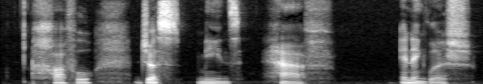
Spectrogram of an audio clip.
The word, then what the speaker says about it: hafu: The first word is hafu. Hafu was used by Kiyoto early on as a way of that other people are identifying them. And basically, it's just the English word half with a Japanese pronunciation.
